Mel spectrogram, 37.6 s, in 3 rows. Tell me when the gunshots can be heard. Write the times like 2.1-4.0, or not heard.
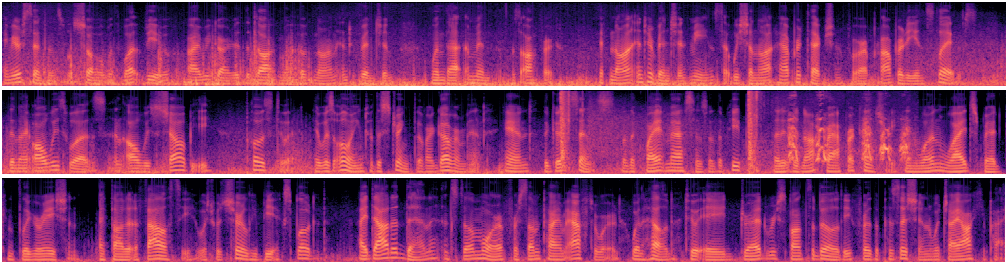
18.6-22.1.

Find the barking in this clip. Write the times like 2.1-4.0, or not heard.
21.9-24.0.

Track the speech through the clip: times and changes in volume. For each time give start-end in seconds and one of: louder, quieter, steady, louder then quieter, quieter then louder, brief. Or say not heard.
0.0-37.6 steady.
